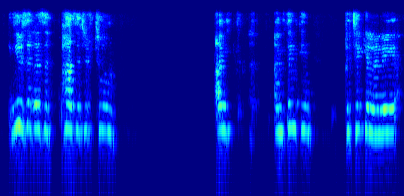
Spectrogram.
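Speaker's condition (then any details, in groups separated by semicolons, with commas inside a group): Cerebral palsy; caused by grade one brain bleed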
